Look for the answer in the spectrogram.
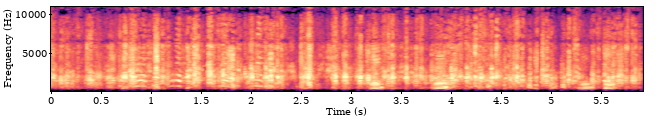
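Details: Feeding frenzy of mallards at a park, with a couple of Canada geese pushing in; busy overlapping quacks mixed with some nasal, honking calls.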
